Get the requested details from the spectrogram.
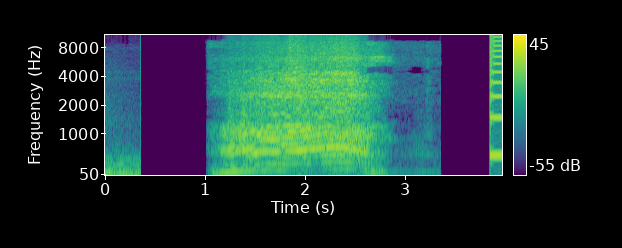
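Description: A young boy's cartoon voice shrieks in alarm.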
